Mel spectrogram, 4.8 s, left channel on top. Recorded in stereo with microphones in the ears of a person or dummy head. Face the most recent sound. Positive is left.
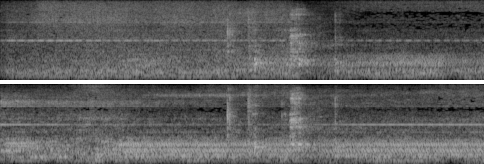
turn(degrees=-10)  # may be behind; listen again after turning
